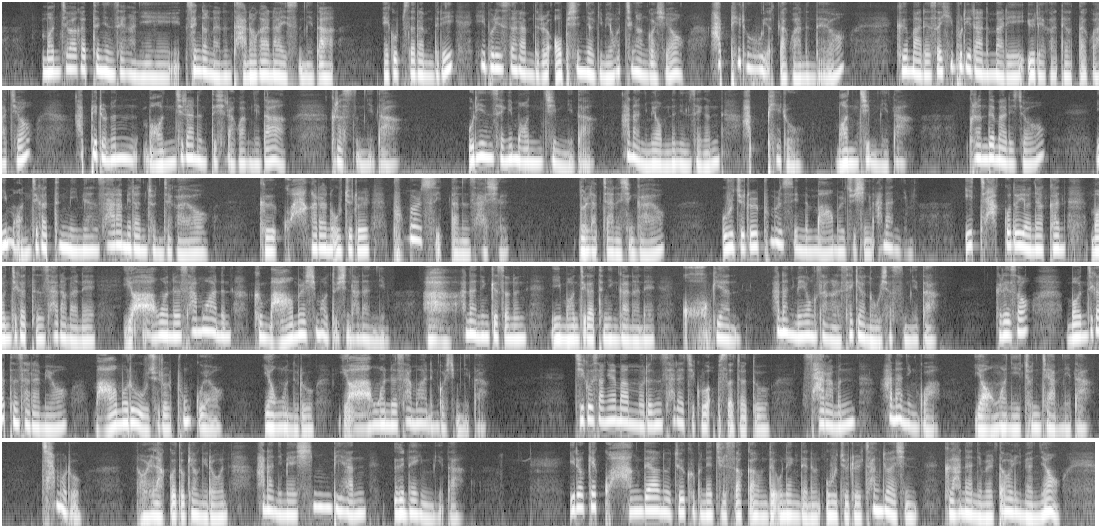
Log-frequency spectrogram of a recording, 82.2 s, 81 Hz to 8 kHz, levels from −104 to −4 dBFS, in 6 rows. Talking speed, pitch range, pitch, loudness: 275 characters per minute, 140-180 Hz, 155 Hz, -16 LUFS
